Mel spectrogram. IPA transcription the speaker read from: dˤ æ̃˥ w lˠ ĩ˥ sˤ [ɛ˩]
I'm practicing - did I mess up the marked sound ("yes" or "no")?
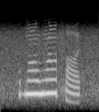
no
